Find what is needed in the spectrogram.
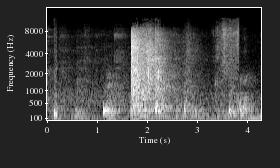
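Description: Handling noise from drywall work: a couple of light knocks, then a louder scraping rush about a second and a half in that fades away over about a second, with a few smaller knocks near the end.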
